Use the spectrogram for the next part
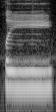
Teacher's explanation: یا ساکن سے پہلے دیر آ رہا ہے، یا مدہ ہو رہا ہے، لہٰذا یا مدہ کو ایک الف یعنی 2 حرکات کے برابر کھینچ کے پڑھیں گے اور زیر کو نیچے گراتے ہوئے ادا کریں گے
